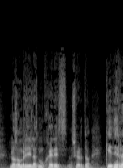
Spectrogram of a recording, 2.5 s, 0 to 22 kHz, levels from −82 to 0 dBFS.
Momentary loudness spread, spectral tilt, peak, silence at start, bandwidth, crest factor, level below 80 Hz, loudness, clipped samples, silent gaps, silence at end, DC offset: 8 LU; -6.5 dB/octave; -6 dBFS; 0 s; 15 kHz; 16 dB; -54 dBFS; -24 LUFS; under 0.1%; none; 0 s; under 0.1%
